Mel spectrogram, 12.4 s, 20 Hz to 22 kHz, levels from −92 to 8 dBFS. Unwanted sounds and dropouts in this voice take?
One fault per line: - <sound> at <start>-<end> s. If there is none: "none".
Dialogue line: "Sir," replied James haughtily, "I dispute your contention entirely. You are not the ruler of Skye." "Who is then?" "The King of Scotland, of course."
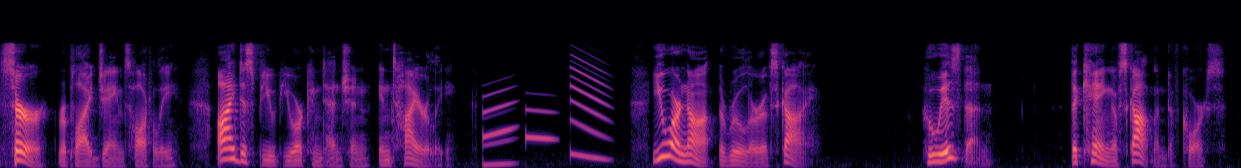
- chirp at 4.8-6.2 s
